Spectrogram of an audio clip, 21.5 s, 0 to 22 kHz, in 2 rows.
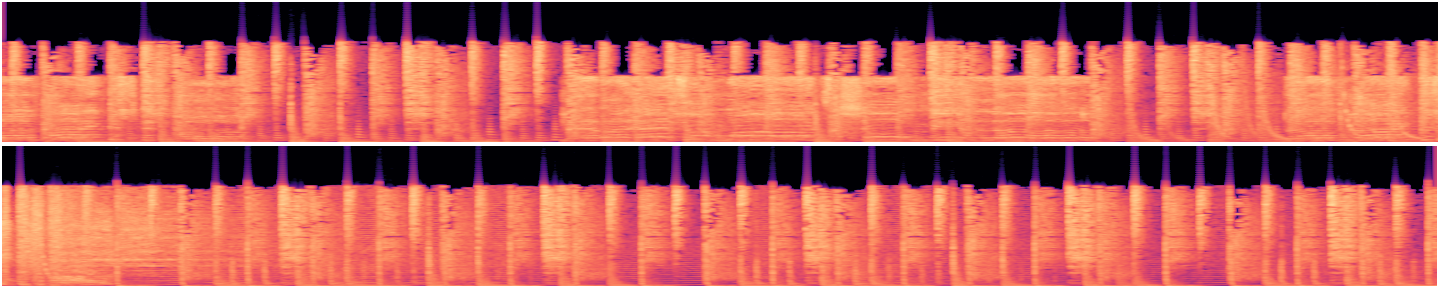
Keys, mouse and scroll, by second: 1.0 Tab, 4.6 middle click, 4.6 right click, 5.2 middle click, 5.2 right click, 5.6 middle click, 5.6 right click, 6.0 shift+middle click, 6.0 shift+right click, 8.0 e, 9.2-21.5 middle drag, 9.8 g, 11.8 g, 12.5 w, 16.0 ctrl+z, 16.5 r, 18.5 g, 21.1 KP_1.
